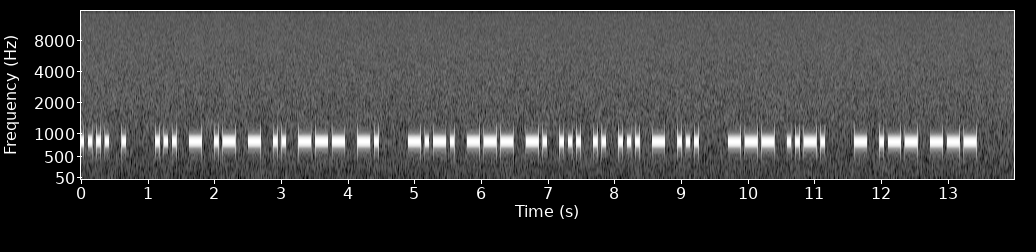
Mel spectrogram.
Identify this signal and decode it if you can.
Morse code, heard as a keyed tone, machine-sent, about 19 wpm, 840 Hz. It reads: … STATION CONSISTS OF TWO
